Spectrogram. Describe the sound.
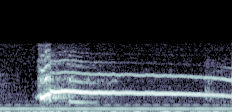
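A person imitates a wolf with one long, wavering howl that rises sharply, then holds and slowly sinks in pitch for about two seconds, fairly loud over a low steady hum.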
